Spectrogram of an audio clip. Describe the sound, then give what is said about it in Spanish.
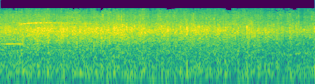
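Sustained audience applause, a dense, steady wash of clapping hands that stays loud and even for the whole stretch, with no voices standing out above it. “Un aplauso para ellos y para todos ustedes por estar aquí.”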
